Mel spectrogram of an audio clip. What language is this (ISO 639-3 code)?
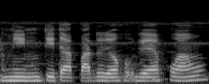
asm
